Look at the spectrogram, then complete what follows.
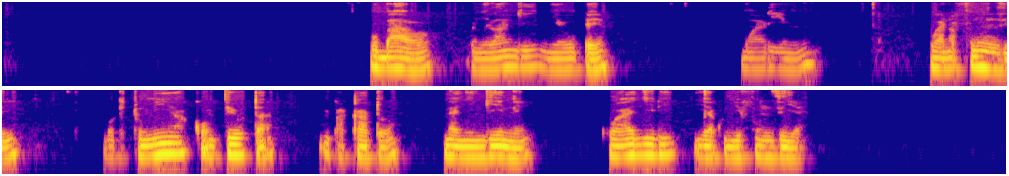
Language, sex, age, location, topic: Swahili, male, 18-24, Dar es Salaam, education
